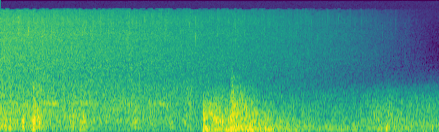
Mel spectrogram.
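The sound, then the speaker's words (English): Storm on the Tasman Sea with strong southwesterly winds, thick rain squalls and choppy seas: a dense, steady roar of rain and wind over low rumbling, with a louder surge midway before the hiss thins toward the end. “the Tasman's weather is getting worse. Strong southwesterly winds, thick rain squalls, and nasty, choppy seas.”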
